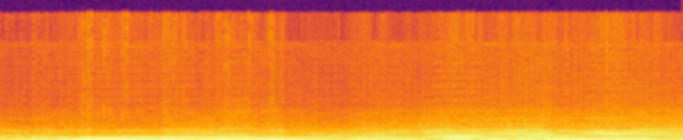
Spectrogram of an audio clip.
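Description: A Lamborghini Huracan pulls hard at full throttle on a track, a loud, steady engine roar that climbs smoothly in pitch over several seconds, heard close up with no talk.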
